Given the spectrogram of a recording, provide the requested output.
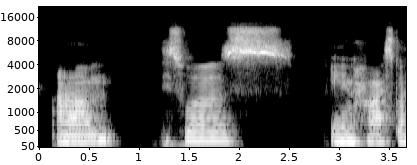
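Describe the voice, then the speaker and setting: Somewhat breathy and with ordinary pitch variation, a woman speaks in an Australian accent on a very clean recording with a silent background. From Australia, Melbourne. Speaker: artist. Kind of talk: casual chat. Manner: many fillers (like, um).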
